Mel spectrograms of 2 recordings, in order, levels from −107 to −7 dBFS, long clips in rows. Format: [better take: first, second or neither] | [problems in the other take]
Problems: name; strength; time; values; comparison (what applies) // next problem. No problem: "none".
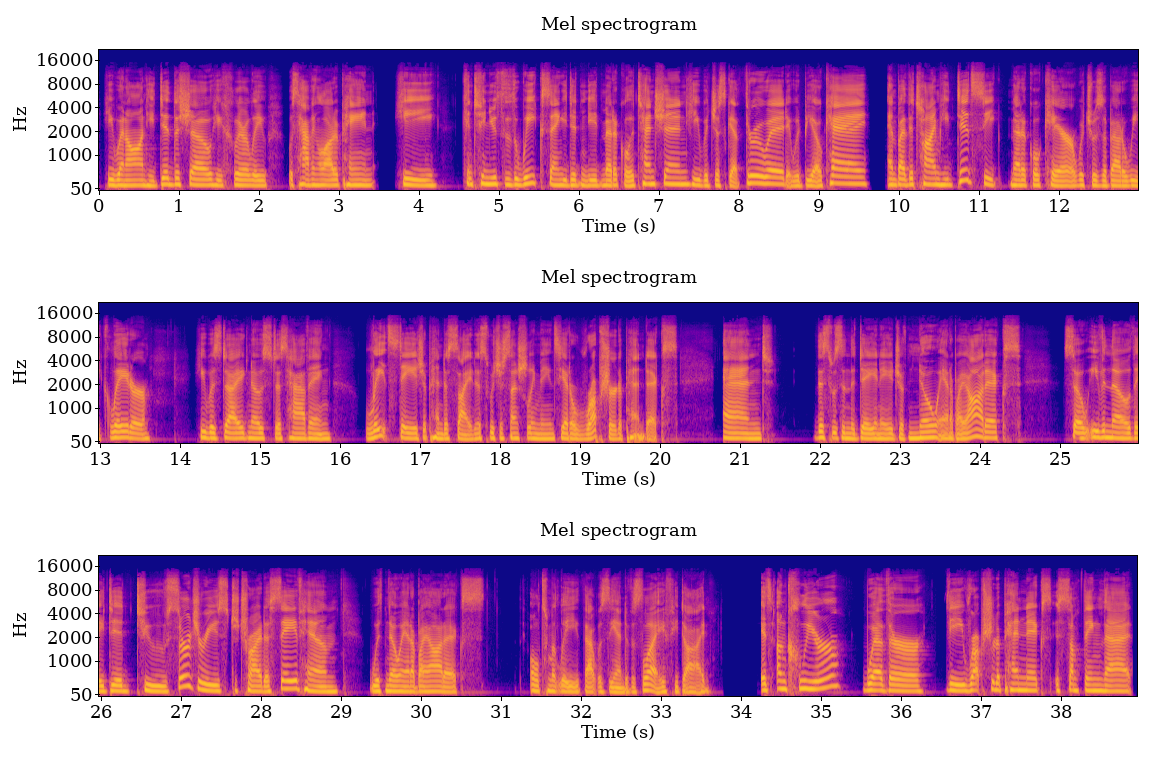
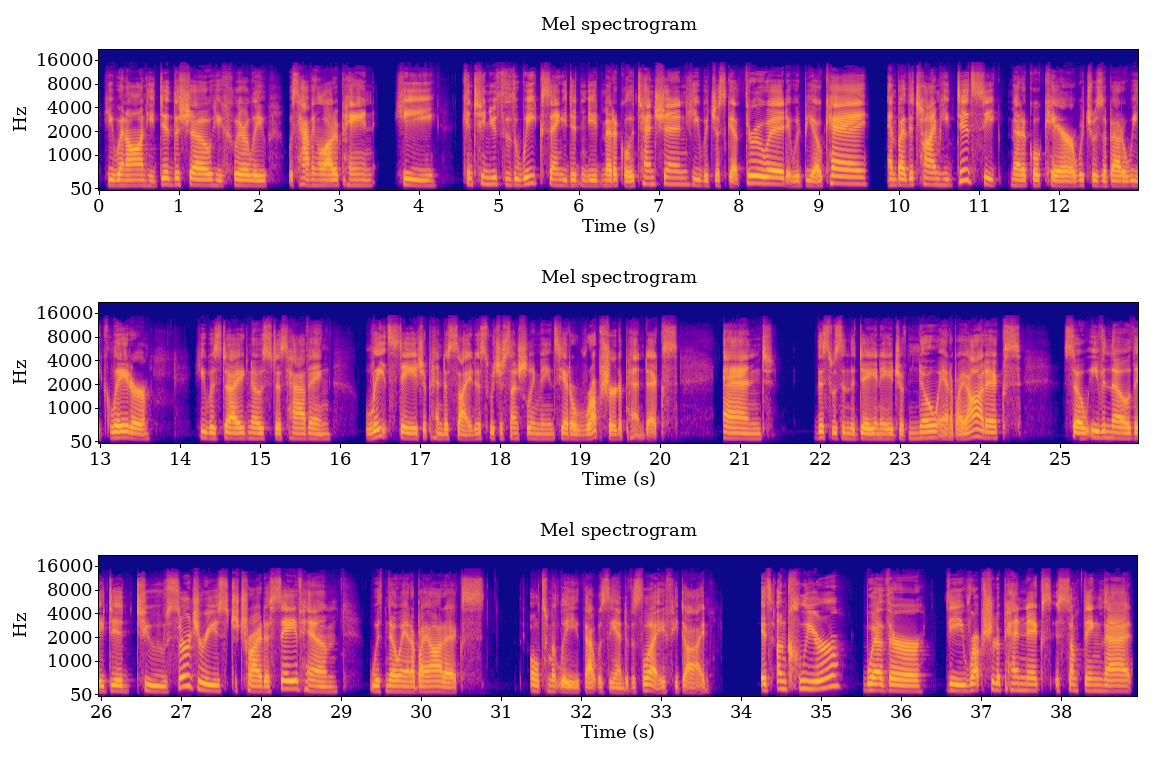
first | thin; very; fading below 350 Hz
